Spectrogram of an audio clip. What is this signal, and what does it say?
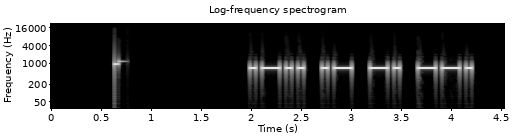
Morse code, heard as a keyed tone, about 20 wpm, 700 Hz. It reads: LANG
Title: Build A Word - 4 Letters At A Time - 8-Letter Words - 20wpm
